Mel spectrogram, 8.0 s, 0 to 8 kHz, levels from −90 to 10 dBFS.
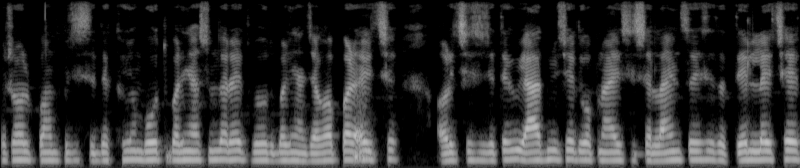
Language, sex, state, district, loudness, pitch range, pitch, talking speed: Maithili, male, Bihar, Darbhanga, -24 LUFS, 145-155 Hz, 150 Hz, 225 wpm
